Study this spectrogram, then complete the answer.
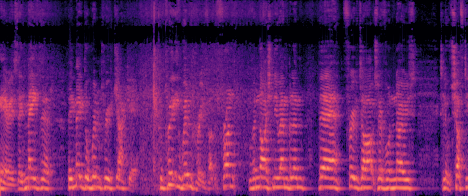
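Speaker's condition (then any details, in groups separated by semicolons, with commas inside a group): No condition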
